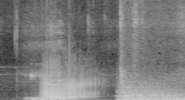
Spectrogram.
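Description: Comedy fart sound effect dubbed in twice: a buzzy, low sound of about a second, then a louder, longer one starting about a second and a half in.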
